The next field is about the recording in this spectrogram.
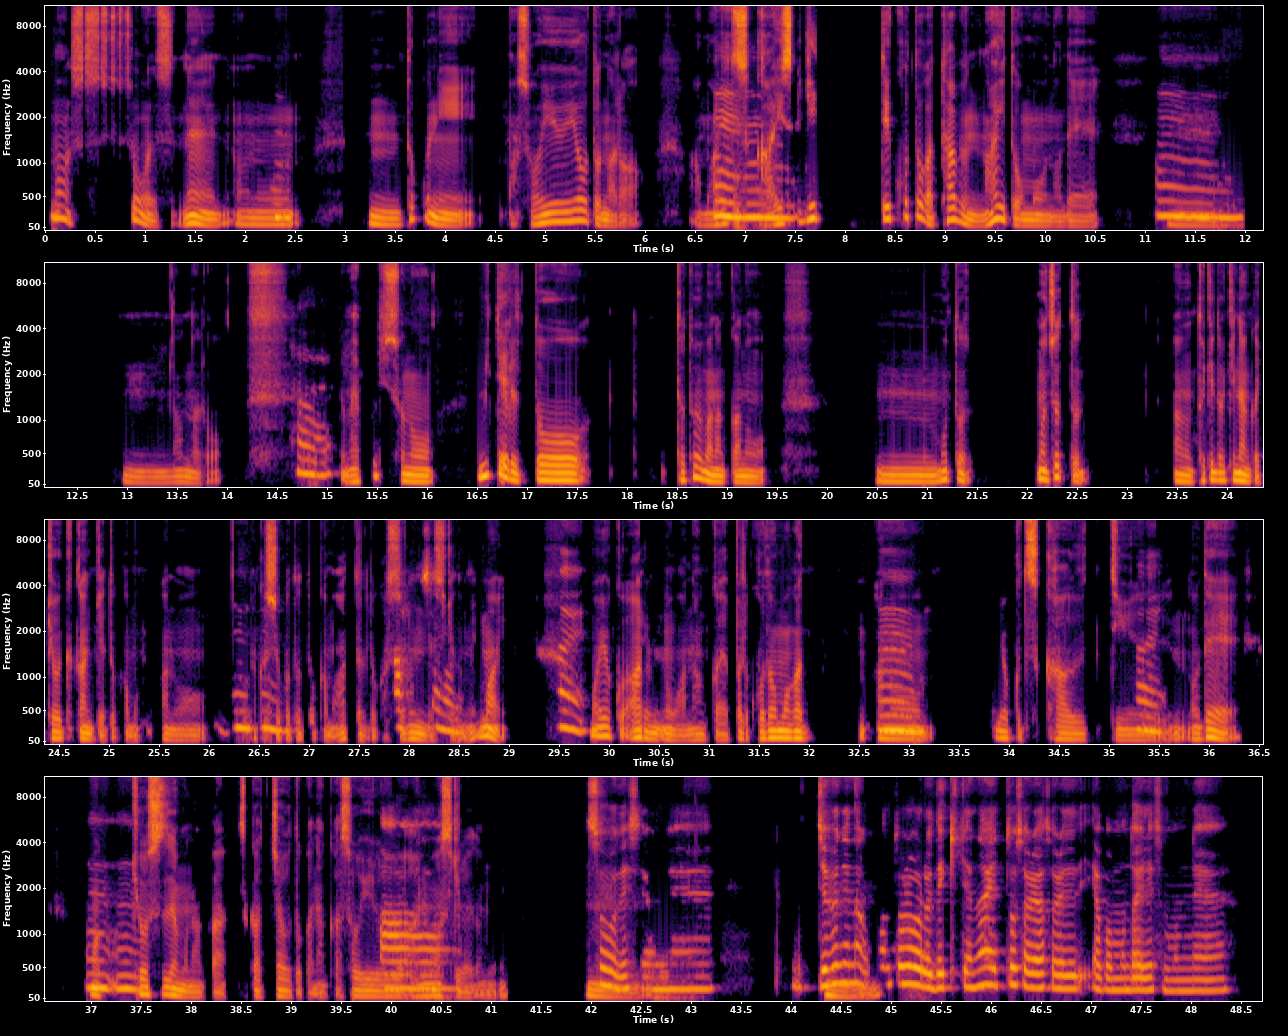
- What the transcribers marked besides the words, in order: other background noise; tapping
- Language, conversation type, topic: Japanese, unstructured, 毎日のスマホの使いすぎについて、どう思いますか？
